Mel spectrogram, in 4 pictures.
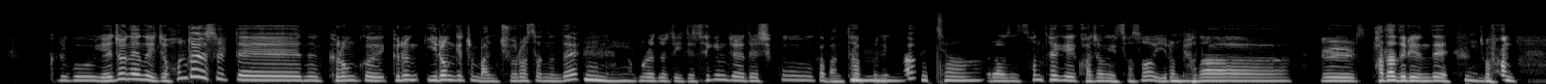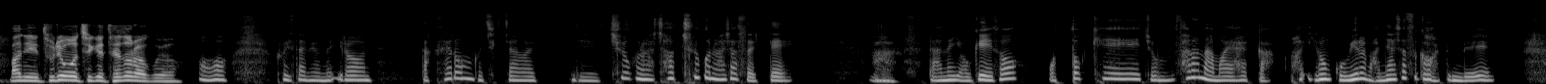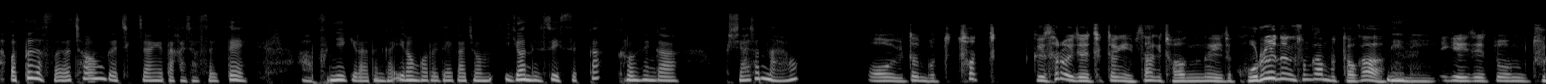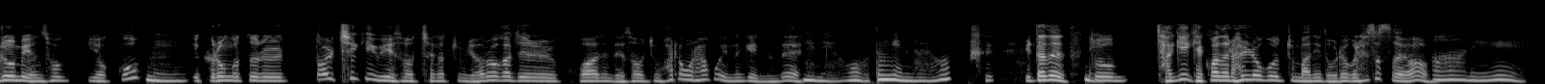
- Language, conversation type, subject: Korean, podcast, 변화가 두려울 때 어떻게 결심하나요?
- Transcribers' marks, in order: laughing while speaking: "좀"; laughing while speaking: "것 같은데"; other background noise; laugh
